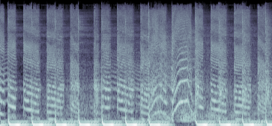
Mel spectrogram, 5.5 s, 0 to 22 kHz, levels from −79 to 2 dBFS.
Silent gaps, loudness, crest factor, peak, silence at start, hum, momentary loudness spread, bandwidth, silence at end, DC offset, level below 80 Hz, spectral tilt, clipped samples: none; -8 LUFS; 6 dB; 0 dBFS; 0 s; none; 1 LU; 19.5 kHz; 0 s; under 0.1%; -8 dBFS; -4 dB/octave; 0.4%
